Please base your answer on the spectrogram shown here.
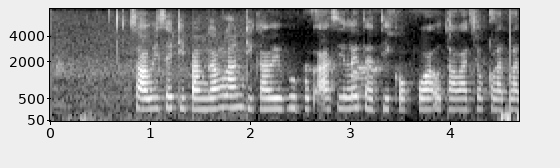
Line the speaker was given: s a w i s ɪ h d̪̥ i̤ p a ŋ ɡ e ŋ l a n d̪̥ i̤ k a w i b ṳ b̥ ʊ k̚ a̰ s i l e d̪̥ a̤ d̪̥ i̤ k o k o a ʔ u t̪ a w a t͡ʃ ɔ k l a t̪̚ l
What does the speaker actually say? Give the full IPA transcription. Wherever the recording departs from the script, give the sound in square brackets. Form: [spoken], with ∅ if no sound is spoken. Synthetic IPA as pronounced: s a w i s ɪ h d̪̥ i̤ p a ŋ ɡ [a] ŋ l a n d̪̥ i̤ k a w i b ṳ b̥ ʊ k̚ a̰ s i l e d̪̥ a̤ d̪̥ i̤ k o k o a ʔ u t̪ a w a t͡ʃ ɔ k l a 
